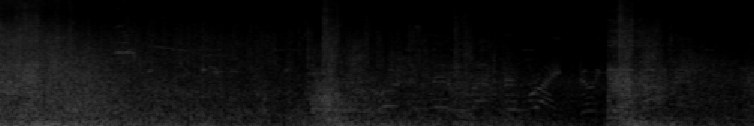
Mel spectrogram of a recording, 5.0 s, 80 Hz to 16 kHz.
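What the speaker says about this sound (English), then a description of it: "Artillery going off for Scandi right now." Distant artillery booms and gunfire rumble across a Battlefield 2 Conquest league match between x6tence and Scandi, with broadband bursts near 2 and 4 seconds over a steady battle din while a commentator talks.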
